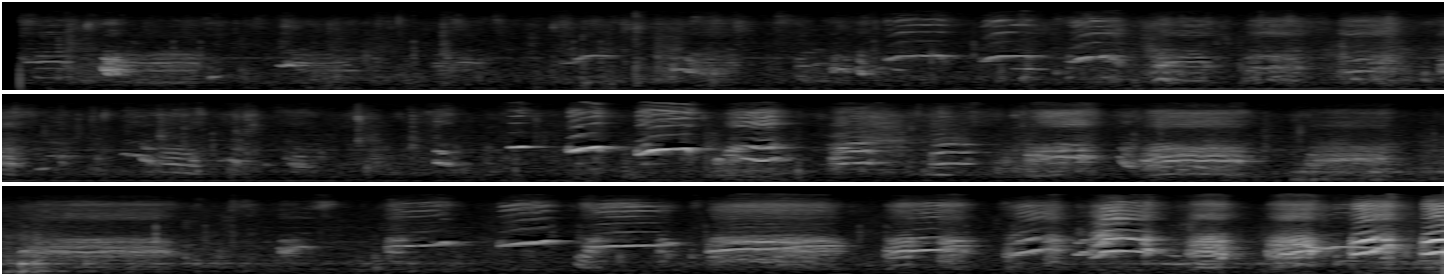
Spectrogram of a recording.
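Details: German Pinscher puppies, half of the litter drinking. High squeaky whimpers and short yelps overlap in quick succession. They grow louder and denser toward the end, with soft clicking and lapping noises between them.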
